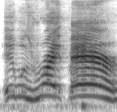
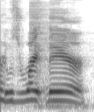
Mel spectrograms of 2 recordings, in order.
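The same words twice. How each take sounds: First: Loud, stunned burst; right after a jump scare, loud and shocked; shocked outburst. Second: Said in the usual way. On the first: Real, not acted. Jump scare just happened.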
